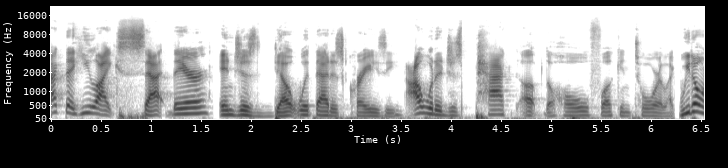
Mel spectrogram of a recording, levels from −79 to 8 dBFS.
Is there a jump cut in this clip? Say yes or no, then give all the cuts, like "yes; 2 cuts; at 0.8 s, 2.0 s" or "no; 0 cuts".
yes; 1 cut; at 3.5 s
